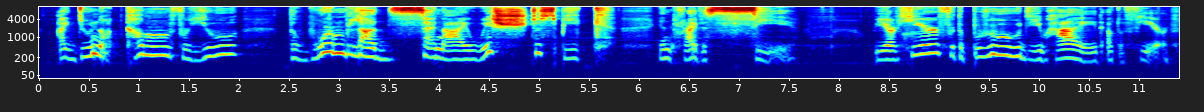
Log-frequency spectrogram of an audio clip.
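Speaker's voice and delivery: slow, restrained, barely contained fury. Voicing a character who explains while getting angry again: angry, barely controlled voice. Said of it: "gets angry again as she's trying to explain".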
